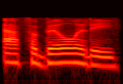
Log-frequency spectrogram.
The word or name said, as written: affability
